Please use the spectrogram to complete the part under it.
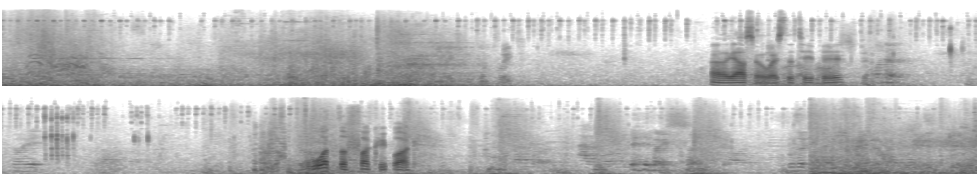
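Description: Game spells whoosh and clash in a fight.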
